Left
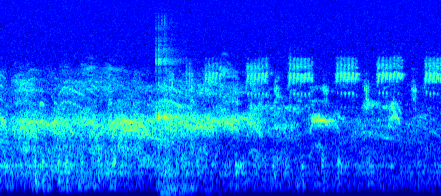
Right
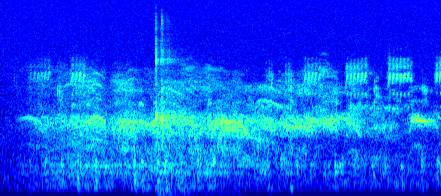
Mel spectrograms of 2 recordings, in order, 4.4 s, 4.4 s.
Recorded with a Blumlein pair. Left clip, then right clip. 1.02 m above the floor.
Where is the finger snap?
65° right, 7 m.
